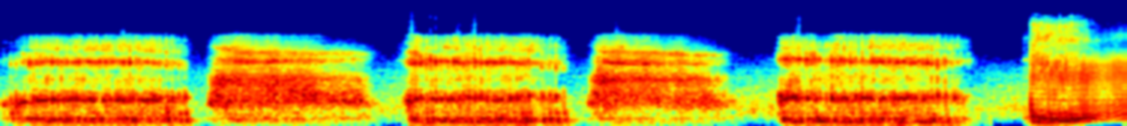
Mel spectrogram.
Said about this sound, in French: Ah bah oui, je ronfle. Et pas que, hein, de toute évidence.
